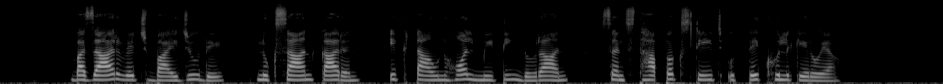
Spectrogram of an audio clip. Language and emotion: Punjabi, sad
